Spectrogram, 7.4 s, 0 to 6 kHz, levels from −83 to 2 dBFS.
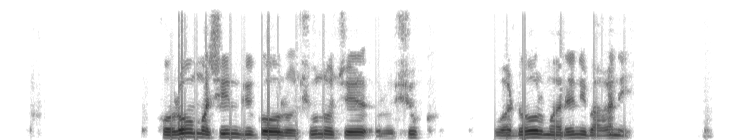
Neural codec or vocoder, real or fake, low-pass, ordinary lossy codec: none; real; 5.4 kHz; AAC, 48 kbps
